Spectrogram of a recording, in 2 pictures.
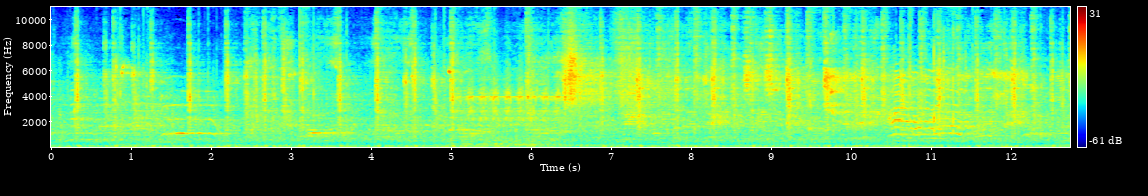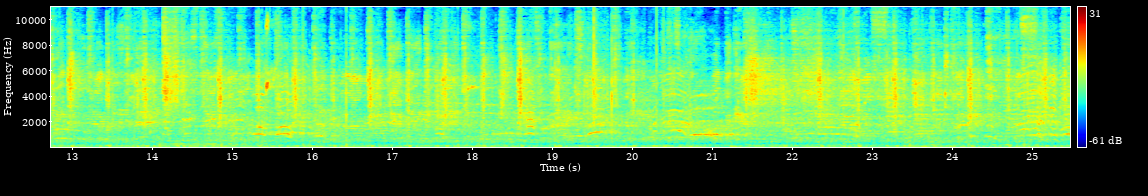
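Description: Basketball bouncing on a hardwood gym floor in repeated thuds, with short squeaks of sneakers on the court. Crowd voices run underneath.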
